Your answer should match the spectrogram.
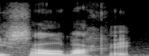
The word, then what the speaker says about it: Salvaje: ko salvaki kaio salaki and the v is actually sort of pronounced as a soft b salabaqui it's a bit weird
